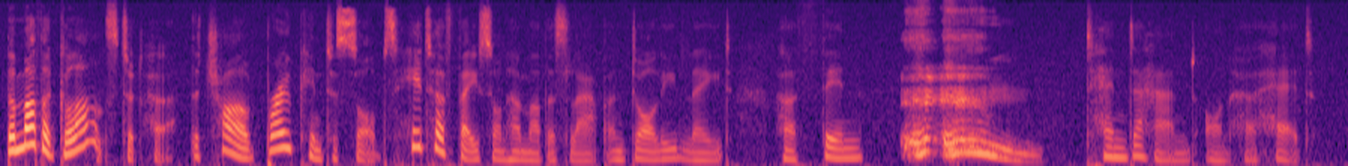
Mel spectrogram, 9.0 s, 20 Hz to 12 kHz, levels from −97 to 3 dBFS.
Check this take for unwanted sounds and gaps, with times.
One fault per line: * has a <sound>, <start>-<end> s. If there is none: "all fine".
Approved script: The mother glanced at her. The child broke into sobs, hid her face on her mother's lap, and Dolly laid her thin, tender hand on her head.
* has a throat clearing, 6.0-7.0 s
